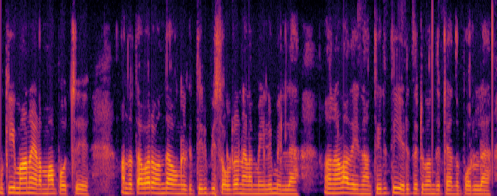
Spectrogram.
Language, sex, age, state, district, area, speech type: Tamil, female, 45-60, Tamil Nadu, Erode, rural, spontaneous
